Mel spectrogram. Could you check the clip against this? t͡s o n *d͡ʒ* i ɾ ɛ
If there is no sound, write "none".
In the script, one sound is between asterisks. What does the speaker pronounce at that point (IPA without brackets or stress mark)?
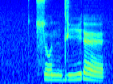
d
